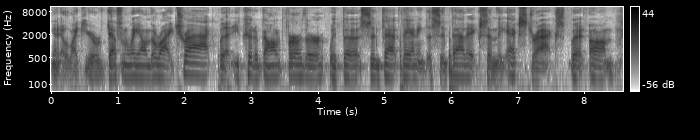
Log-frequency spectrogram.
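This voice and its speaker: In a Southern US accent, a woman with vocal fry talks at a moderate pace in a very deep, low pitch and a monotone, flat intonation, on a very clean recording with a silent background. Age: 70s. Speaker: member of the public testifying. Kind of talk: public testimony. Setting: legislative committee hearing room. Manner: hesitant, with many fillers.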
